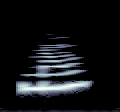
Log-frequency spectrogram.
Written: non

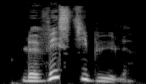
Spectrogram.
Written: vestibule

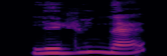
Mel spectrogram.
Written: lunettes

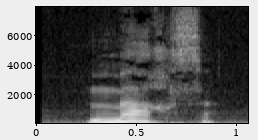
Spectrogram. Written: mars

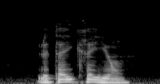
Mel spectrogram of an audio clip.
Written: taille-crayon

